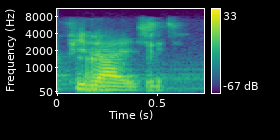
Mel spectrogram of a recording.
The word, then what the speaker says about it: vielleicht: I've never seen it spelled, so I didn't know how to pronounce it. Yeah, vielleicht.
